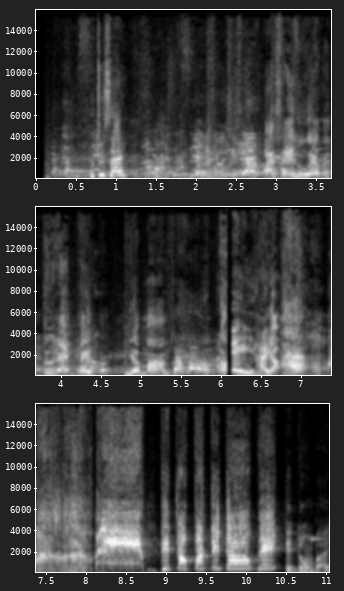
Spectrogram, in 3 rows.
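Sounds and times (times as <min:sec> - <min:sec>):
person screaming: 0:07.2 - 0:08.9.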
